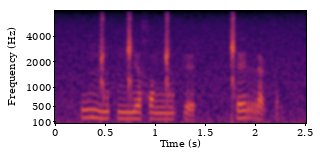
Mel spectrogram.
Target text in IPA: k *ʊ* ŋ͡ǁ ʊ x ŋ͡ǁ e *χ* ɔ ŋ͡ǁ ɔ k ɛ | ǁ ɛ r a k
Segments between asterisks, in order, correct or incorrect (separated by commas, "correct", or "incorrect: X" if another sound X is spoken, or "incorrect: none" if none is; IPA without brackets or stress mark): incorrect: u, correct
